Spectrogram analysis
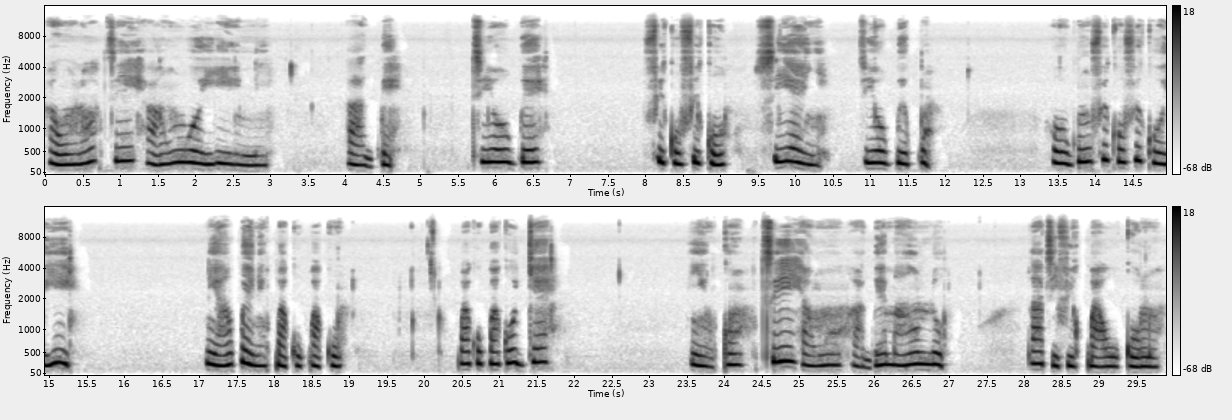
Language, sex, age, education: Yoruba, female, 15-29, primary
